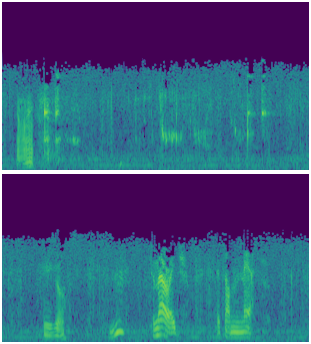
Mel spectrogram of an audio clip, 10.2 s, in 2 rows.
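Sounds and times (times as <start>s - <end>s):
bourbon being poured into a glass: 2.2s - 4.5s
speech: 6.0s - 9.4s.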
